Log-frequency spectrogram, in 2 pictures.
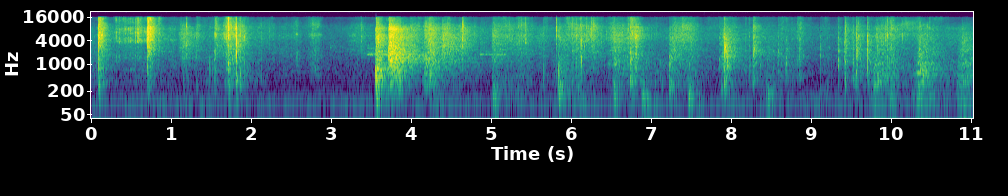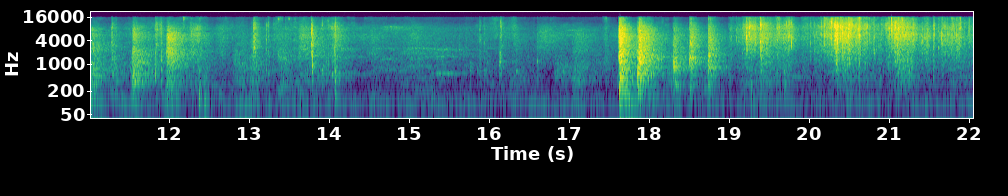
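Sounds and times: rustling: 0:19.0 - 0:22.0.

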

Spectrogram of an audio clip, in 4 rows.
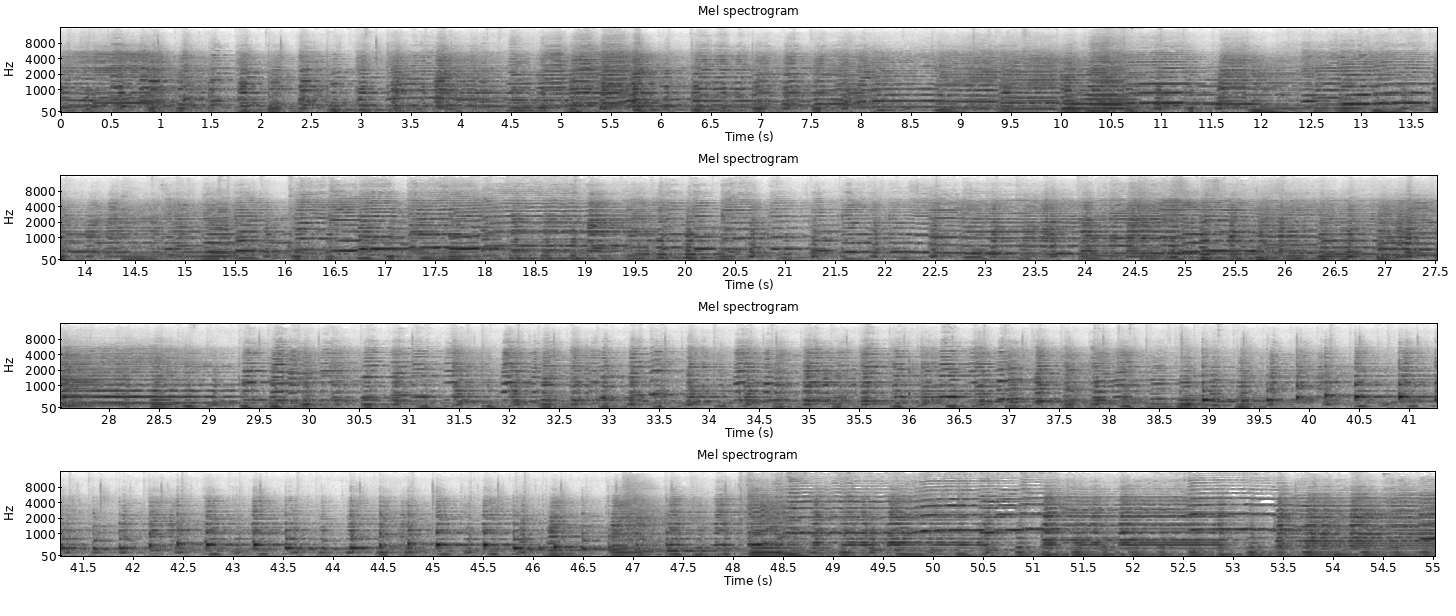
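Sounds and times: accordion chords: 0:00.0 - 0:55.0
violin melody: 0:00.0 - 0:55.0.

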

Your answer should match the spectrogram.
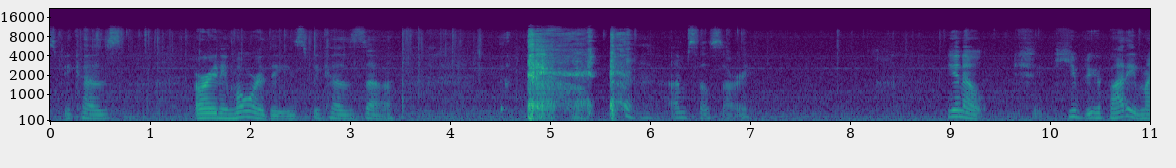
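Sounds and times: woman coughing: 0:04.5 - 0:06.0.

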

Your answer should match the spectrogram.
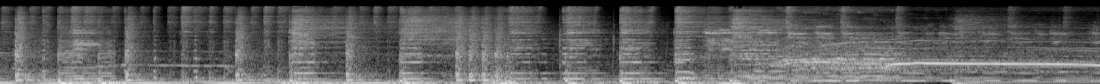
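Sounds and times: live band dance groove: 0:00.0 - 0:11.0.

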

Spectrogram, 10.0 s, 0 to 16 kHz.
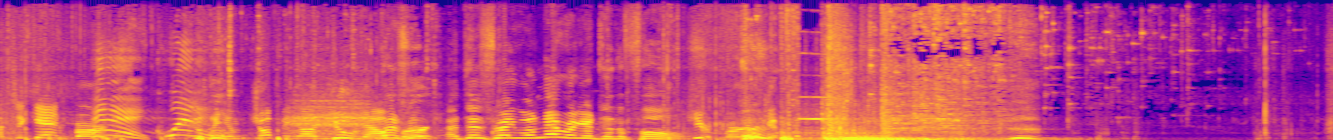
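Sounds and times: light metallic jingling: 0:02.9 - 0:05.4, 0:07.0 - 0:10.0.

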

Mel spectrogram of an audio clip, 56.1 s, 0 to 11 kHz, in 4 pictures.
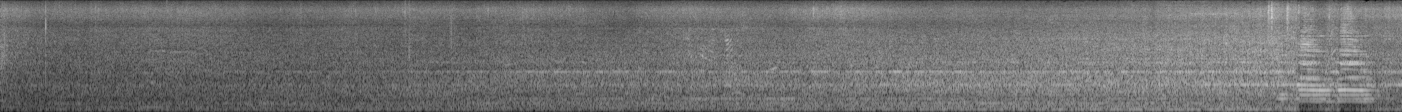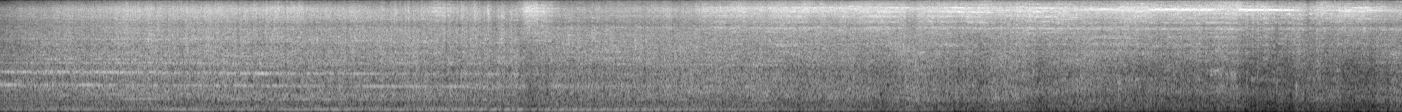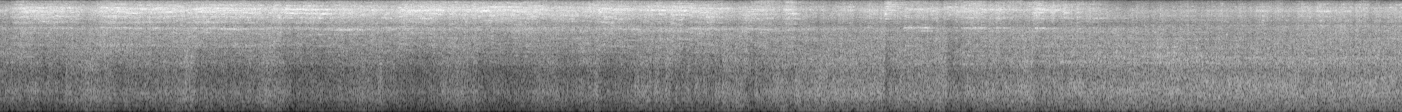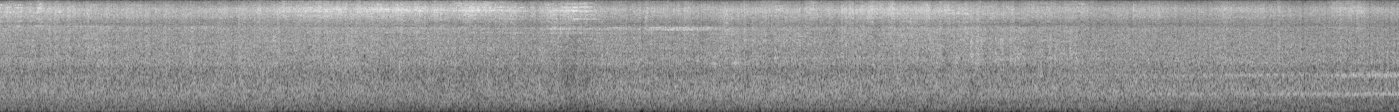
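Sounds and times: freight train rumble and clatter: 0:00.0 - 0:56.0
train horn: 0:11.2 - 0:19.7, 0:24.9 - 0:28.2, 0:54.6 - 0:56.0
high wheel squeal: 0:21.1 - 0:33.4, 0:35.9 - 0:38.7, 0:47.6 - 0:49.5.

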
